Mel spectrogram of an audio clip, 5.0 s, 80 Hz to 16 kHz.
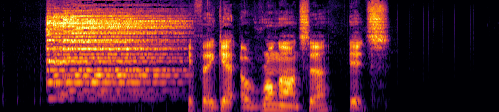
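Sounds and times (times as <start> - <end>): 
bright sustained electronic chime: 0.5 - 2.0
speech: 1.9 - 4.0.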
